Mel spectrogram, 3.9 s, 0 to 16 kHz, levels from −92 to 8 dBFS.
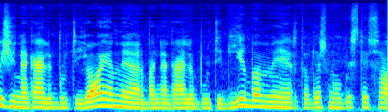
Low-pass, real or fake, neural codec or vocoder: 14.4 kHz; fake; codec, 44.1 kHz, 2.6 kbps, SNAC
